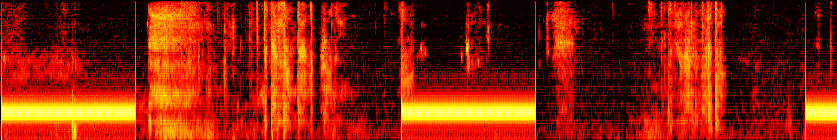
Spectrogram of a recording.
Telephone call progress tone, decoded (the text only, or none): ringback tone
